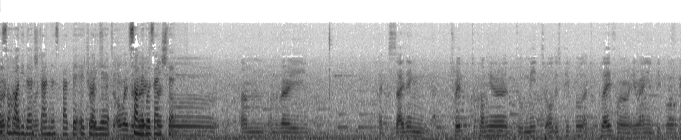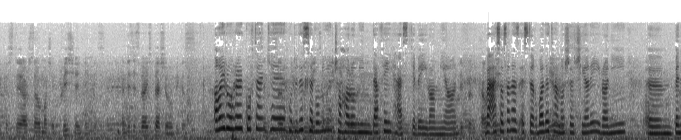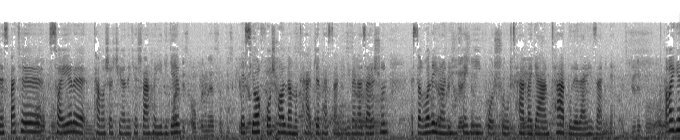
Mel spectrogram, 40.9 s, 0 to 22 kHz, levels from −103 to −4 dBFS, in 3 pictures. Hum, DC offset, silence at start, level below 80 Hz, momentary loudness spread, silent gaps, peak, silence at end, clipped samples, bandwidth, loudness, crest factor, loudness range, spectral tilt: none; 0.3%; 0 s; -32 dBFS; 16 LU; none; 0 dBFS; 0 s; under 0.1%; 11.5 kHz; -18 LUFS; 18 dB; 11 LU; -6 dB/octave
